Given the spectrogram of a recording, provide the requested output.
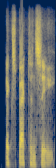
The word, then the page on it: expectancy: American English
